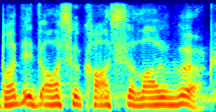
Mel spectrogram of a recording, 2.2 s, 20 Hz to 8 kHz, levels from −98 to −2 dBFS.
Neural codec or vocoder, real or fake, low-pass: codec, 16 kHz, 6 kbps, DAC; fake; 7.2 kHz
